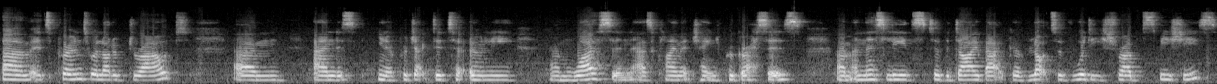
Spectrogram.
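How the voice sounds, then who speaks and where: A woman with a British accent speaks at a fairly slow pace in a fairly high pitch, her intonation monotone and flat, with noticeable background noise. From United Kingdom. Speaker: bat researcher. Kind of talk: presentation. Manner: hesitant, many fillers.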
